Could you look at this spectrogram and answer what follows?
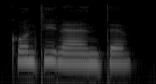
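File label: "continente", female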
